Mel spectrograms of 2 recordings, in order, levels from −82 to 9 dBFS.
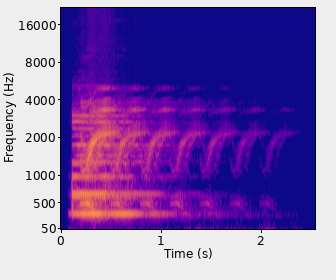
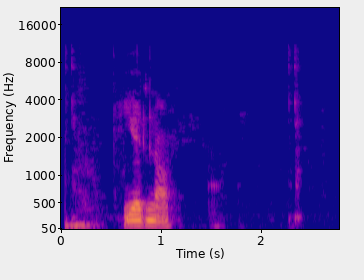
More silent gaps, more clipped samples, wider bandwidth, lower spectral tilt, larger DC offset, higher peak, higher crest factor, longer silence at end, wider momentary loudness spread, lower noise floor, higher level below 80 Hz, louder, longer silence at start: neither; neither; first, 18 kHz vs 10.5 kHz; second, -3.5 dB/octave vs -8.5 dB/octave; neither; first, -4 dBFS vs -10 dBFS; about the same, 20 dB vs 20 dB; first, 1.3 s vs 0.4 s; first, 25 LU vs 20 LU; second, -60 dBFS vs -73 dBFS; second, -70 dBFS vs -52 dBFS; first, -18 LUFS vs -25 LUFS; about the same, 0.1 s vs 0.05 s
